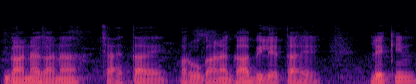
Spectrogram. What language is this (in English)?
Urdu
